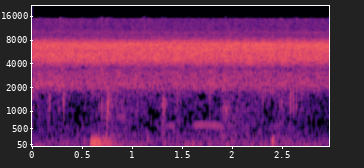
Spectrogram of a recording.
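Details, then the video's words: Cicadas fill a sunny, blue-sky day outdoors with a loud, steady, high-pitched buzzing chorus that never lets up; they are said to sing loudly even at night. "Voilà, je sais pas si vous entendez, il y a beaucoup de soleil, il y a un beau ciel bleu et on entend les cigales, c'est un truc de fou."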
